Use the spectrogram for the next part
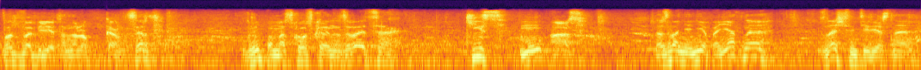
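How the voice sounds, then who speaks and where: Sardonic policeman dad played by an actor, animated delivery. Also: medium pitch, unhurried, pauses often, noisy background, natural voice. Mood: coaxing, playful. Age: middle-aged. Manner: sarcastic, repeats others' words back. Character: roguish policeman father, sardonic and excitable. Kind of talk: naturalistic TV series acting.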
